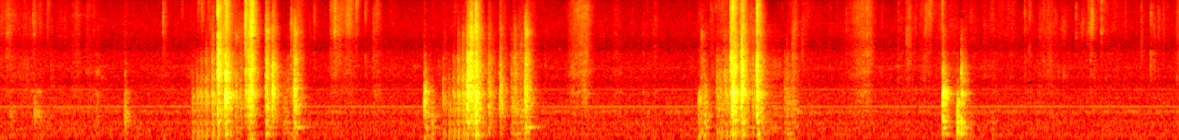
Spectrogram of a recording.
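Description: Garlic cloves being peeled by hand and with a knife on a wooden cutting board: four short bursts of crackling from the dry skins, with light knocks on the board.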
